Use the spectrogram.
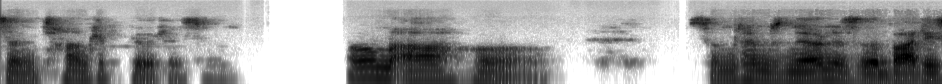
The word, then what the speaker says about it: Ah: Remember, that's a soft A.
